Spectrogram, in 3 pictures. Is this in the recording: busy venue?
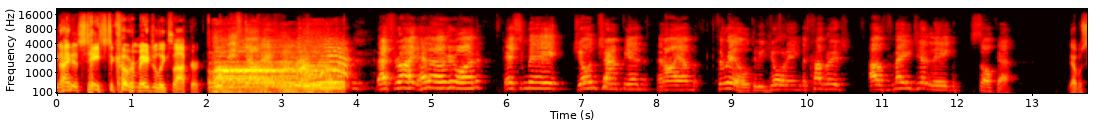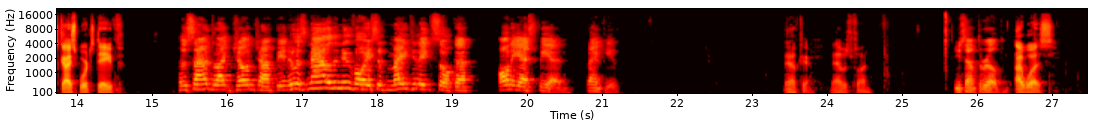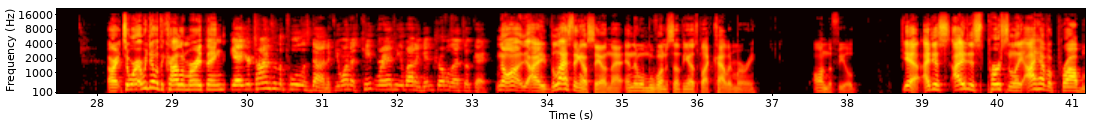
no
